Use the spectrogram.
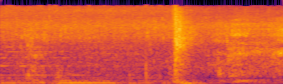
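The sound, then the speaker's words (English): A single sharp, loud slap lands about midway through, a crisp smack standing out against a low, steady background rumble with no talking; in a scene, Jane slaps Thor. “Really, when you see Thor, you're going to go and slap a god?”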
